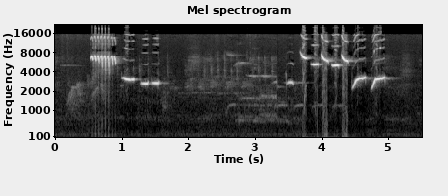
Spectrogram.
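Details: Brown-chested jungle flycatcher from Bali singing to spur another bird into song: a rapid high buzzy burst, then pure whistled notes, and after a short pause a run of sliding whistles, some rising, some falling.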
